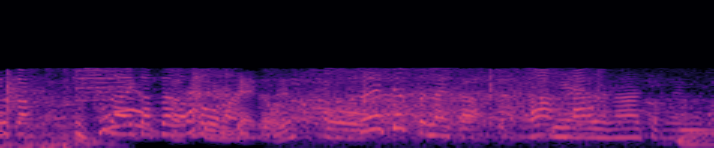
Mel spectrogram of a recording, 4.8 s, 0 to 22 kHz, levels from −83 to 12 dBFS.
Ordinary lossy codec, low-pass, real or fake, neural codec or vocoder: AAC, 16 kbps; 7.2 kHz; real; none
